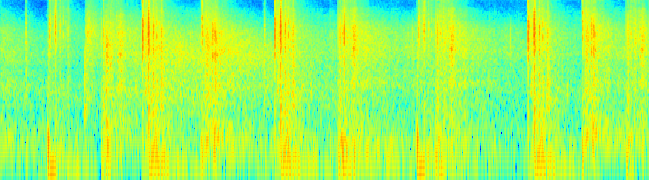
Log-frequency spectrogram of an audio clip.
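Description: Incendiary Grad rocket artillery in the war game Broken Arrow fires a rapid volley, a string of loud sharp booms and whooshes arriving in irregular bursts at close range.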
